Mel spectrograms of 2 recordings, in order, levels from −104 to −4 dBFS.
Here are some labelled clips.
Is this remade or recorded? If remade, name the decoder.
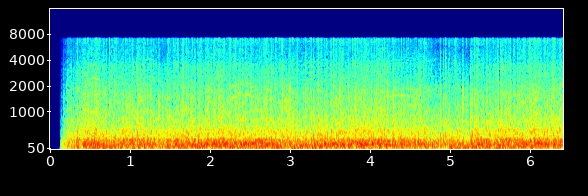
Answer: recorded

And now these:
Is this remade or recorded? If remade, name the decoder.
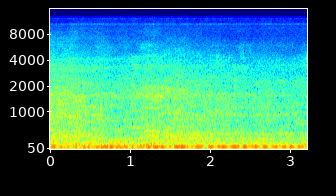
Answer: remade, codec, SNAC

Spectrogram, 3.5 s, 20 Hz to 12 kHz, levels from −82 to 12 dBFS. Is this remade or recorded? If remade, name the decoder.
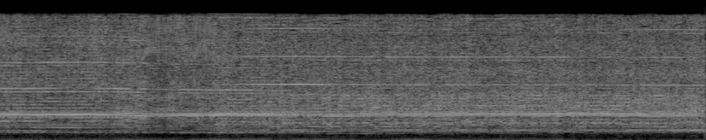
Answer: recorded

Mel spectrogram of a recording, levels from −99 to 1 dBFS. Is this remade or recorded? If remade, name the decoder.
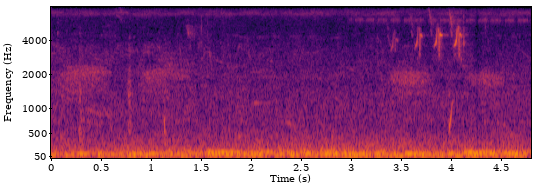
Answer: recorded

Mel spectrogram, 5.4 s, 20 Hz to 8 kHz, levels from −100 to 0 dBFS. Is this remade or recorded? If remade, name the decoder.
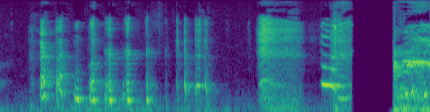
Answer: recorded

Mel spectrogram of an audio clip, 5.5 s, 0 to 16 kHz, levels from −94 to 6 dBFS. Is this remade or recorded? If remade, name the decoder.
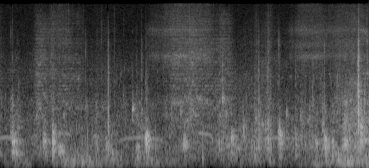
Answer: recorded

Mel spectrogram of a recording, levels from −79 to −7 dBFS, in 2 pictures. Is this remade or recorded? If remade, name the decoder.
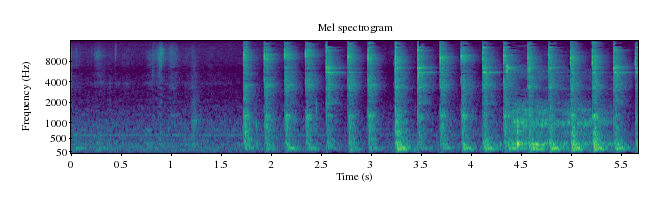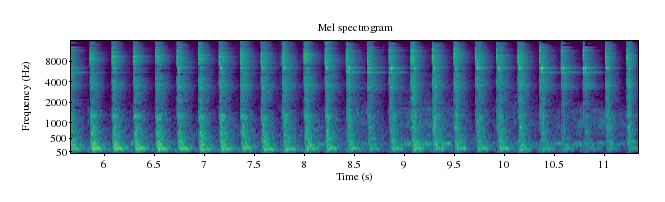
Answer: recorded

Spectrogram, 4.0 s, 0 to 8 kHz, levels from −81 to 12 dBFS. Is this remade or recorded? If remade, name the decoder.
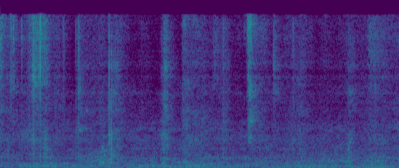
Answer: remade, codec, SNAC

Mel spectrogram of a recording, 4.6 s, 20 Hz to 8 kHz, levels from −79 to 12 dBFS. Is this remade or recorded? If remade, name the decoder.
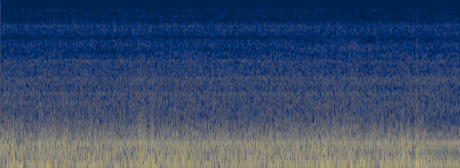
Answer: recorded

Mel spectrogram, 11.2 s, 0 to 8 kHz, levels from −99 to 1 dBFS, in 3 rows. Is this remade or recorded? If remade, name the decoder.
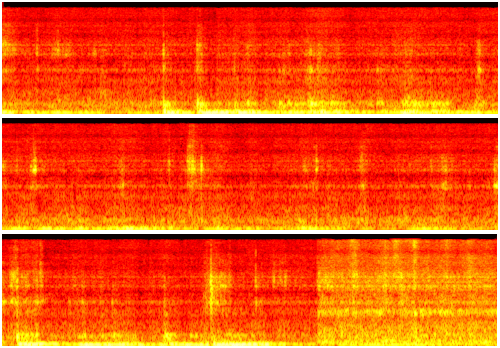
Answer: remade, codec, HILCodec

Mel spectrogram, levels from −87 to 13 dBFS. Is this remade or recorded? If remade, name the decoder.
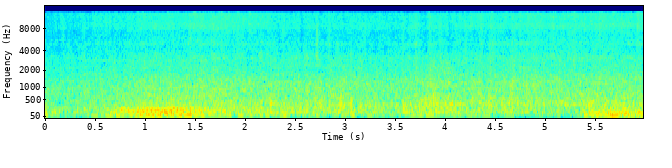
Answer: remade, autoencoder, DAC-VAE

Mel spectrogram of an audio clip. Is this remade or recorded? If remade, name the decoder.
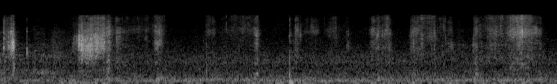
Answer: recorded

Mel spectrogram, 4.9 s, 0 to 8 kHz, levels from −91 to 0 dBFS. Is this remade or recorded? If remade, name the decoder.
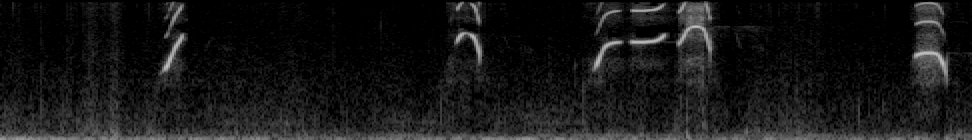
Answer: recorded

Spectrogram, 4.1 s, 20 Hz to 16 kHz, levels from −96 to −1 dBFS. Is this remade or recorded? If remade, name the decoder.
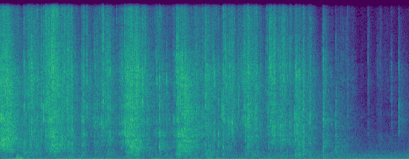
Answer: recorded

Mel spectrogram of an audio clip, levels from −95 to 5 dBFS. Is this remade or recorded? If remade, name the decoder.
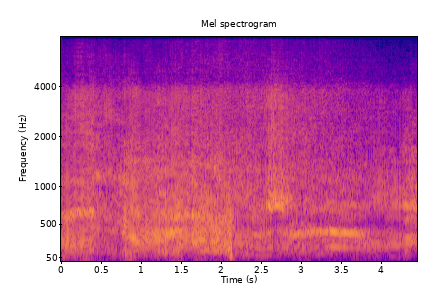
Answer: remade, vocoder, Vocos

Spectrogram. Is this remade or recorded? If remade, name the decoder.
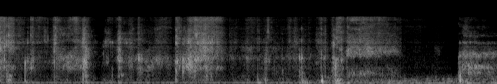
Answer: remade, codec, HILCodec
